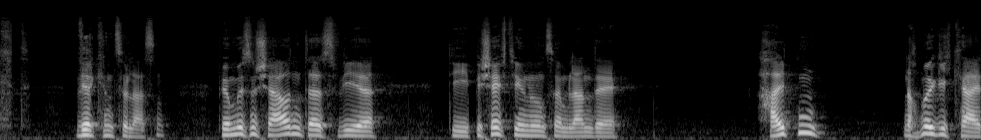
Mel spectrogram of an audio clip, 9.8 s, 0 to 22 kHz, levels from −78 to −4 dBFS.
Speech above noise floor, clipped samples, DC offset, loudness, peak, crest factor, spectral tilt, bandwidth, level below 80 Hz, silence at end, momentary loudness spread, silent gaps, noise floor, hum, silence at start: 40 dB; under 0.1%; under 0.1%; -26 LUFS; -6 dBFS; 22 dB; -6 dB/octave; 13.5 kHz; -56 dBFS; 0 s; 14 LU; none; -65 dBFS; none; 0 s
